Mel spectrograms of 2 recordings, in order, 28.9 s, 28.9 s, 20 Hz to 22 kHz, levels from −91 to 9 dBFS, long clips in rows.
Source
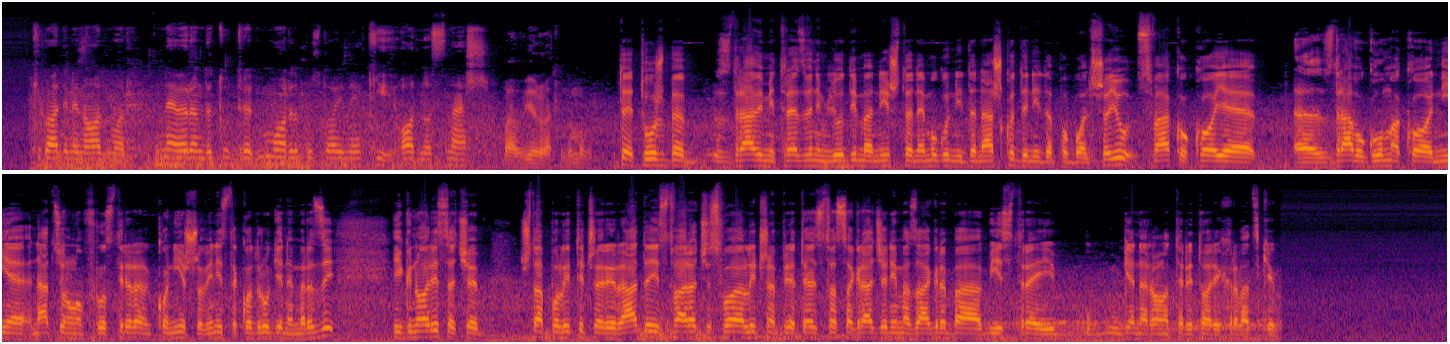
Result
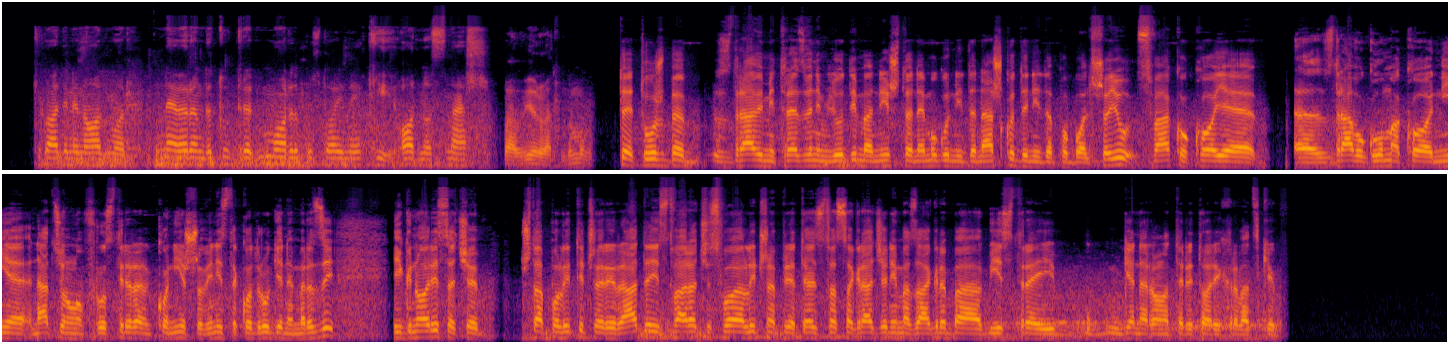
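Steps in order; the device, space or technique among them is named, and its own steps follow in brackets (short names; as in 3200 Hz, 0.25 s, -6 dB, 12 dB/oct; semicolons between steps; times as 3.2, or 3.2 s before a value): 19.69–20.85 HPF 44 Hz 24 dB/oct; video call (HPF 130 Hz 24 dB/oct; AGC gain up to 5 dB; gate -30 dBFS, range -35 dB; Opus 32 kbps 48000 Hz)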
